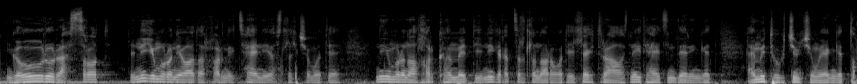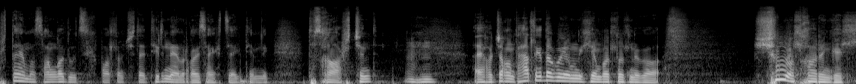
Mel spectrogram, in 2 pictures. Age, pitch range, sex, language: 30-49, 95-120 Hz, male, Korean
